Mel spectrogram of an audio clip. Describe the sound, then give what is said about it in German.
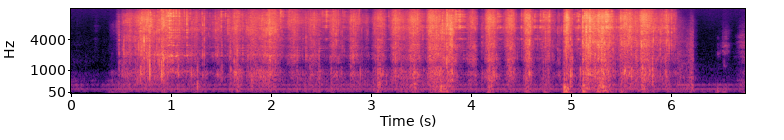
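Crinkling and rustling as 125 grams of ground hazelnuts are weighed and poured into a chocolate mixture, a dense, continuous scratchy texture lasting several seconds, louder toward the end, with no voices. “Als nächstes kommen 125 Gramm gemahlene Haselnüsse, die ihr auch abwägen könnt, und zur Schokimasse hinzugeben.”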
